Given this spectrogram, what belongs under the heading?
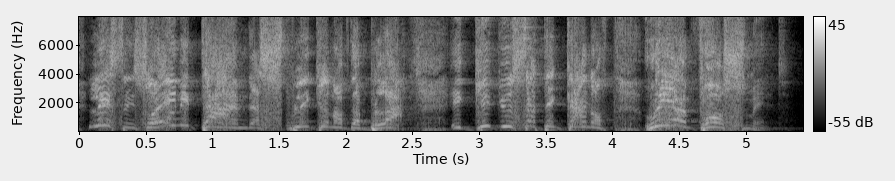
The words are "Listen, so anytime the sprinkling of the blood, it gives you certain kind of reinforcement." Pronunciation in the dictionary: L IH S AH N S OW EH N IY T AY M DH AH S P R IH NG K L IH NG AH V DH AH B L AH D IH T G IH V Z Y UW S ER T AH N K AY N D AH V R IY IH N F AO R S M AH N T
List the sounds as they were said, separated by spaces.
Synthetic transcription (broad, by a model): L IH S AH N S OW EH N IY T AY M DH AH S P L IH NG K IH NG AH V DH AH B L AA IH T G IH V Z Y UW S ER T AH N K AY N D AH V R IY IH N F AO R S M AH N T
